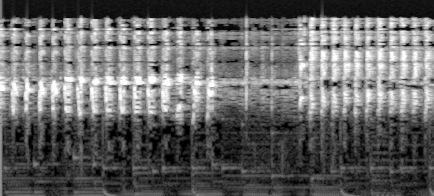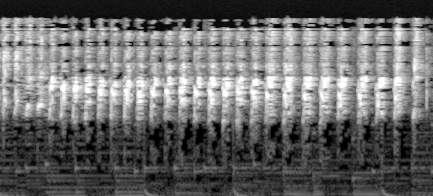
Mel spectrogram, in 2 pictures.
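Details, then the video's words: Lovebird delivering its long ngekek, a record seven-minute unbroken chatter used as a master for young birds: fast rattling trill, a short pause near the two-second mark, then resuming just as rapidly, low music behind. "Pancingan Lovebird NGEKEK PALING PANJANG Pemegang REKOR Saat ini | Ngetik Ngekek"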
